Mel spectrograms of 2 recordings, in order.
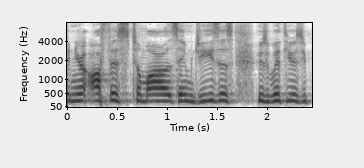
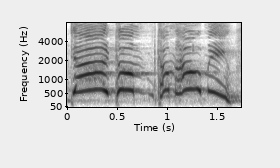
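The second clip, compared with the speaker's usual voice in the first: high falsetto cry for help; comically high, loud plea; mock kid's yell; 4 dB louder, slower than usual. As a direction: call out in a squeaky little-boy voice. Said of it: "I just yell, I'm like".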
